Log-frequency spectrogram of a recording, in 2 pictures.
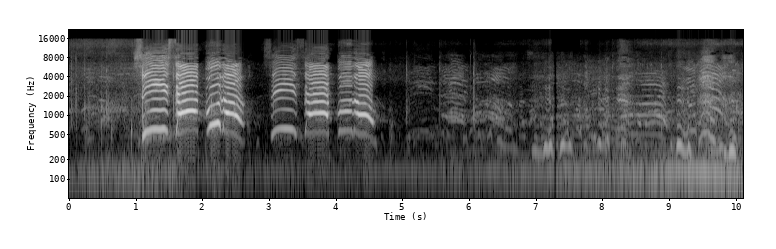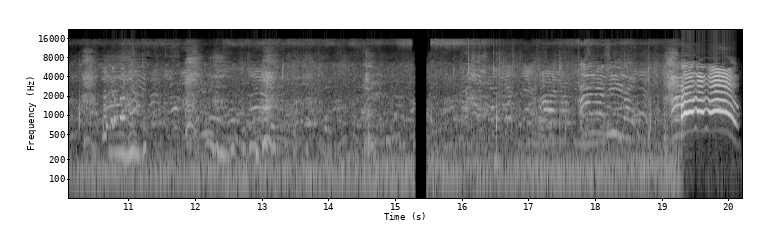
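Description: Women shout and cheer loudly.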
